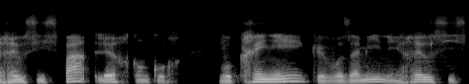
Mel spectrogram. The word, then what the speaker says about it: craignez: vous craignez, comment ça se prononce? Exact, c'est ça, craignez.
